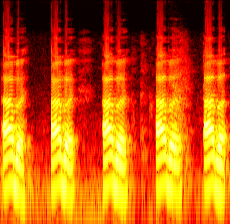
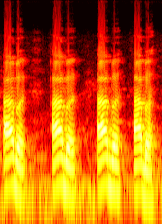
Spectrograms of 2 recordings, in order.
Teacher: कलकला करने का तरीका ये है कि आपने यहाँ पर पढ़ते हुए हिलाकर पढ़ना है और इसको झटके के साथ पढ़ना है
